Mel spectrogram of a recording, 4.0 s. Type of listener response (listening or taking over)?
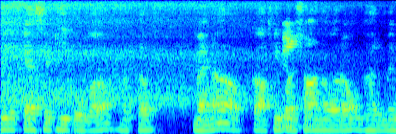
listening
